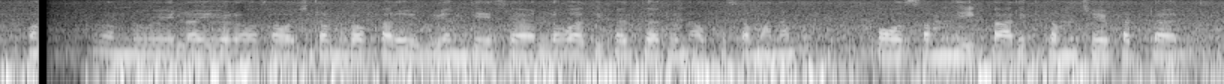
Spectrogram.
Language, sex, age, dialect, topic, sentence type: Telugu, female, 18-24, Southern, banking, statement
